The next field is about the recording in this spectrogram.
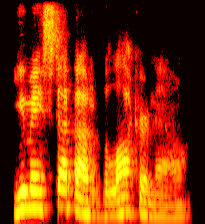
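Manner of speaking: calm, composed, even, quick voice. Reading a story, a voice from above speaks to the confused narrator in a calm voice. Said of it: "a calm voice says from somewhere above".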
